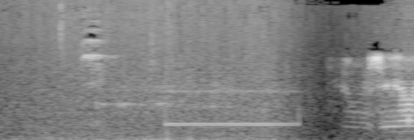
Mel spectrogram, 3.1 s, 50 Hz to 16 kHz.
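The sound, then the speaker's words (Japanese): A phone call to the number written at the entrance of a 1929 chapel of Dudong Church rings through on the line: a single steady electronic ringback tone held for about a second, preceded by a short beep and followed by a brief crackle as the line connects. “その理由が分からず、礼拝堂の入り口に書かれた番号に電話をかけてみました。”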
